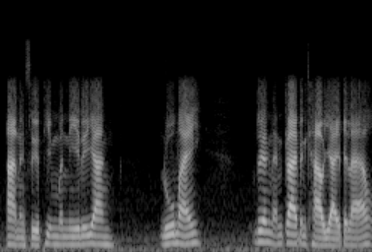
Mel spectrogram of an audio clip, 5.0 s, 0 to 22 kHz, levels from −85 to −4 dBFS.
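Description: Throughout the speech, the treble thins out and flickers while a gritty grain and aliasing ride on the sound. This is likely Bluetooth SBC compression at a small bit pool, which fits a rate near 64 kbps: upper sub-bands lose their bits and the rest are coarsely quantised.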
